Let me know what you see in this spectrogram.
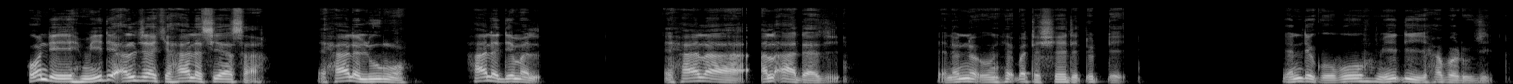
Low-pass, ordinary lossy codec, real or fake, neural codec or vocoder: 14.4 kHz; AAC, 64 kbps; fake; vocoder, 44.1 kHz, 128 mel bands every 512 samples, BigVGAN v2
